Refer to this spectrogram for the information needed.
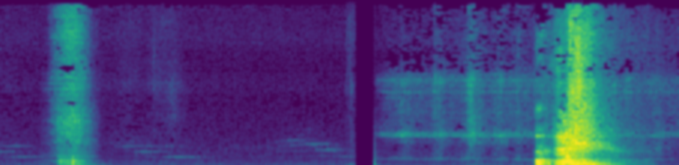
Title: Induced/cat allergy sneezes + sniffles and blows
